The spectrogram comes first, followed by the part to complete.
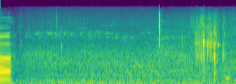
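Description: A man's voice trails off at the very start, then a pause of steady faint outdoor background noise, with one small click near the end.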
